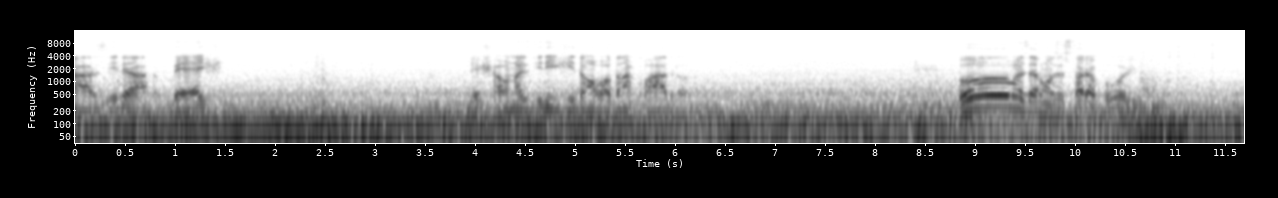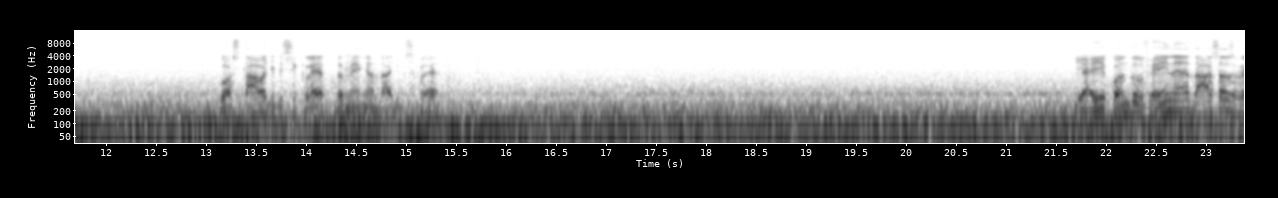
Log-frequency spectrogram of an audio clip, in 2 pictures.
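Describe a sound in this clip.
A truck engine drones steadily from inside the cab while driving.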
